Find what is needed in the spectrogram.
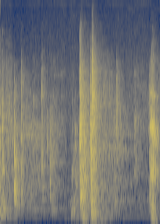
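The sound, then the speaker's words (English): A door closes as a man leaves a room, heard as a few soft knocks followed by two sharper clunks and a final solid thud near the end. “Would you leave the room, sir, and I'll make a selection. We shall wait until the door closes behind you.”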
